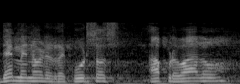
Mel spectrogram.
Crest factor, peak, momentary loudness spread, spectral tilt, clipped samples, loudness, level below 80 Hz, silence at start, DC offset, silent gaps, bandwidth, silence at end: 18 dB; -10 dBFS; 6 LU; -5.5 dB/octave; under 0.1%; -29 LUFS; -62 dBFS; 0 s; under 0.1%; none; 7.6 kHz; 0 s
